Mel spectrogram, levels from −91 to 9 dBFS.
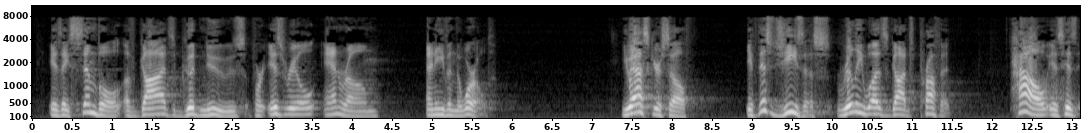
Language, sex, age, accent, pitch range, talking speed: English, male, 40-59, American, 120-185 Hz, 130 wpm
